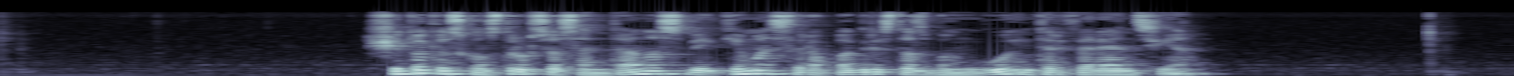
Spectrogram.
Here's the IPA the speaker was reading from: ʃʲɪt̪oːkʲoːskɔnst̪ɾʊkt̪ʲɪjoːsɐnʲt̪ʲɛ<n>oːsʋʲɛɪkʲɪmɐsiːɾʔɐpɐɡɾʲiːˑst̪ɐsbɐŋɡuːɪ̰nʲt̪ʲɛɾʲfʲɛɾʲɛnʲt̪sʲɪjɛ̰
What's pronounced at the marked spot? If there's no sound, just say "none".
n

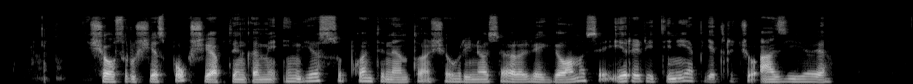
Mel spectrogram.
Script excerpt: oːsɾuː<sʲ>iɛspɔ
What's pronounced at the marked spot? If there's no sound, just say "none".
ʃʲ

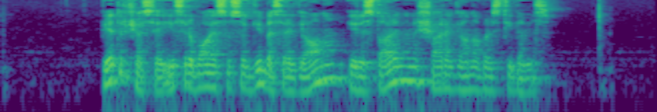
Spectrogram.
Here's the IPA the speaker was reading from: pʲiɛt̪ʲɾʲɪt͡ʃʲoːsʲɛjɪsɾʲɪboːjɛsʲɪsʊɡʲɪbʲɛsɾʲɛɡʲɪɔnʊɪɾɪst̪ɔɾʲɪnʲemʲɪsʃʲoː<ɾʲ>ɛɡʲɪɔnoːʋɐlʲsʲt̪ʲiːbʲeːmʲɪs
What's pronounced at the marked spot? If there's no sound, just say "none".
ɾʲ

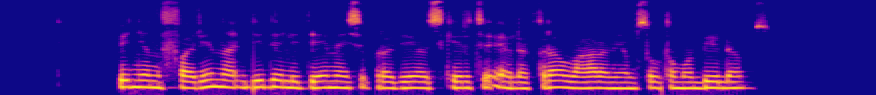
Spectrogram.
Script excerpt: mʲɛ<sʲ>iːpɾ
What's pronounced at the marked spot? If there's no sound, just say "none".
sʲ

